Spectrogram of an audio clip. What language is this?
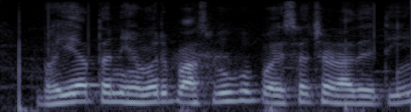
Bhojpuri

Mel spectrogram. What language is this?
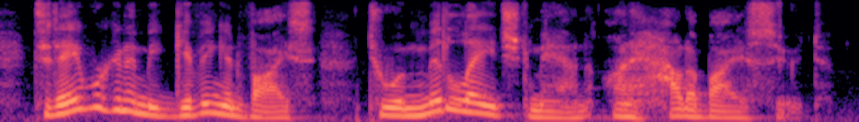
English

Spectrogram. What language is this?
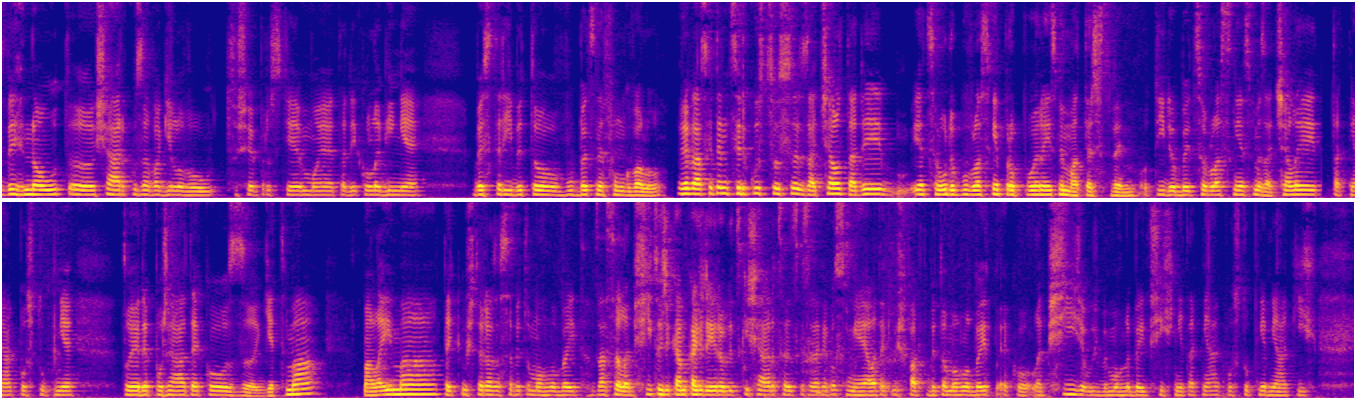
Czech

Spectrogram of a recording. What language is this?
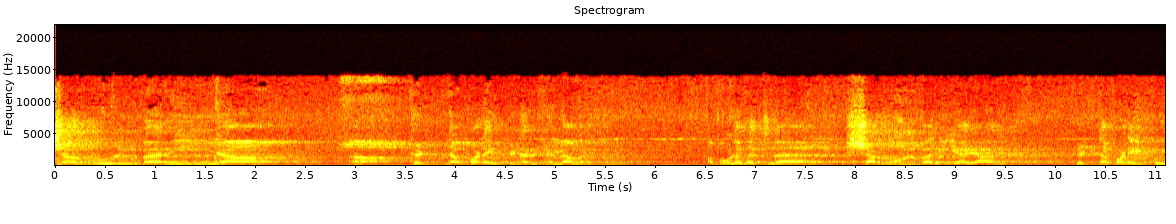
Hindi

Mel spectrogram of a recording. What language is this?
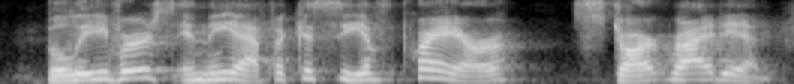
English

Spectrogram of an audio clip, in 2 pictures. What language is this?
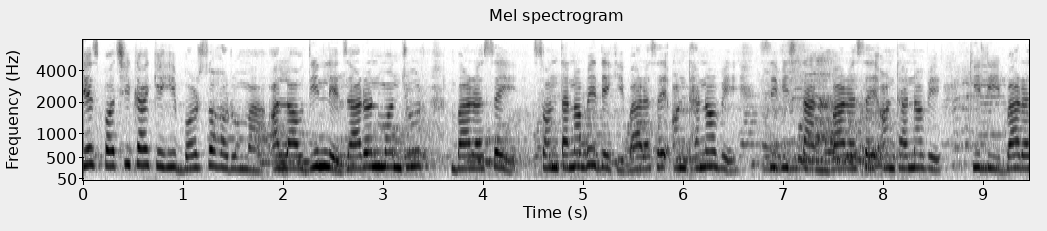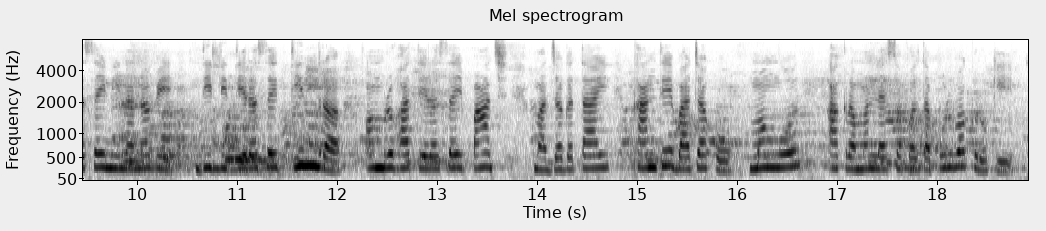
Nepali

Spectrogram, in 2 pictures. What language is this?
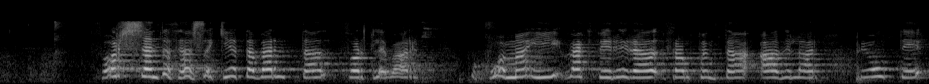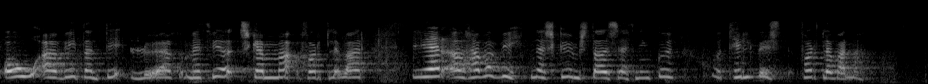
Icelandic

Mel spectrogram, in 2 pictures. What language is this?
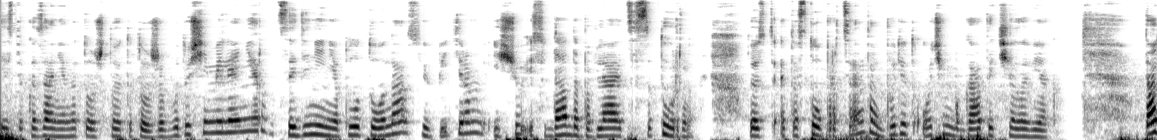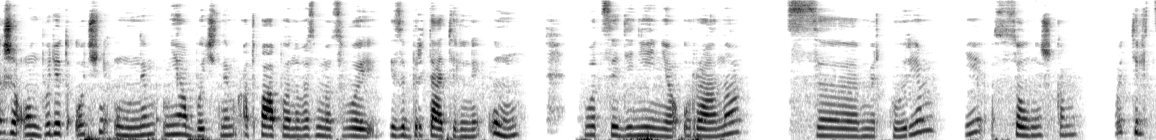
Russian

